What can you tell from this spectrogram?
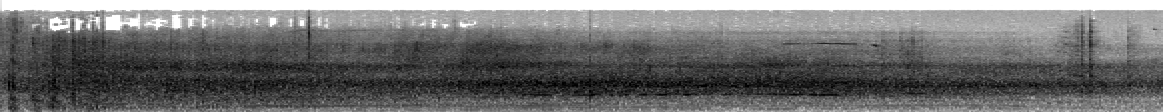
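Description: BNSF diesel locomotive leading an intermodal train as it approaches: engine running and train noise coming up sharply at the start, then holding steady.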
